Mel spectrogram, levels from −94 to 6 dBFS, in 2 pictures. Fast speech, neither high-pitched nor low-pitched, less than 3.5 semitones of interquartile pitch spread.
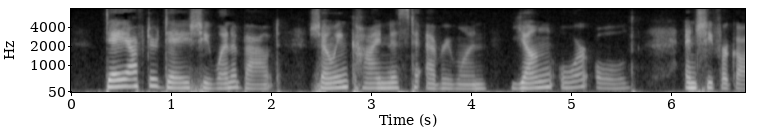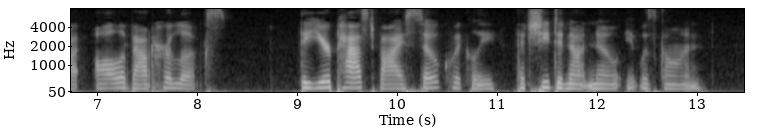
No: average, 160 wpm; medium, 175 Hz; average, 2.8 semitones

